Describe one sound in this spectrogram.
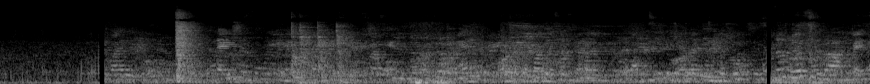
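Several men and women talk quietly at a distance in a room.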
